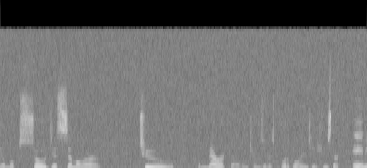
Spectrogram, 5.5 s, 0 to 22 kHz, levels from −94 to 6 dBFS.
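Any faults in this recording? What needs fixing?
Low bit depth with dither runs through the whole speech clip. The audio has been reduced to about 5 bits, and dither was added before rounding, so the rounding error is spread evenly across the spectrum instead of clumping into harsh distortion. The result is a constant, even hiss that sits only about 10 dB below the speech, loud enough to mask quieter detail. To prevent it, keep at least 16 bits through every processing and export stage, and reduce bit depth only once, at final delivery.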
